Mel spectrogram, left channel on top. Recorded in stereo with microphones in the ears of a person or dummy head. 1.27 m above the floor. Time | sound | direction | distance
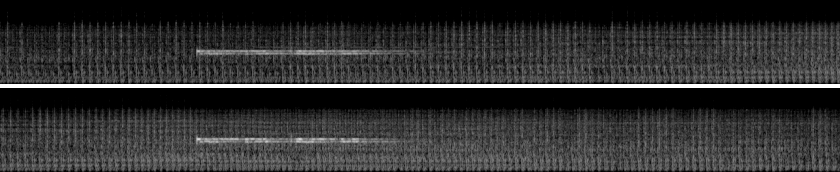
2.0 | an alarm | 30° right (ahead or behind) | 0.6 m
